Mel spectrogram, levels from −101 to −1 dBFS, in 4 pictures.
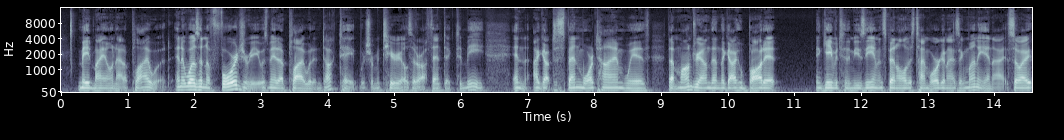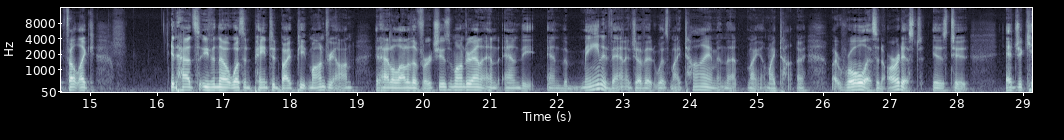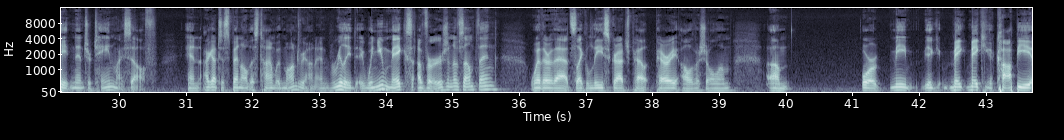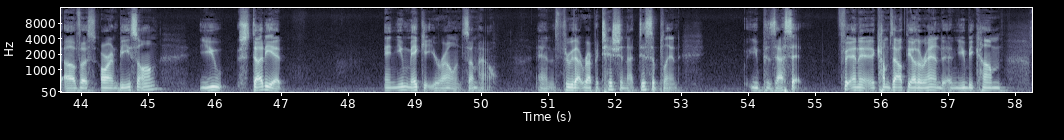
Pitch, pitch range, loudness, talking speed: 110 Hz, 105-120 Hz, -21 LUFS, 185 wpm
